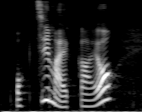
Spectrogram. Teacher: use 지 말까요 with question mark at the end with the rising intonation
